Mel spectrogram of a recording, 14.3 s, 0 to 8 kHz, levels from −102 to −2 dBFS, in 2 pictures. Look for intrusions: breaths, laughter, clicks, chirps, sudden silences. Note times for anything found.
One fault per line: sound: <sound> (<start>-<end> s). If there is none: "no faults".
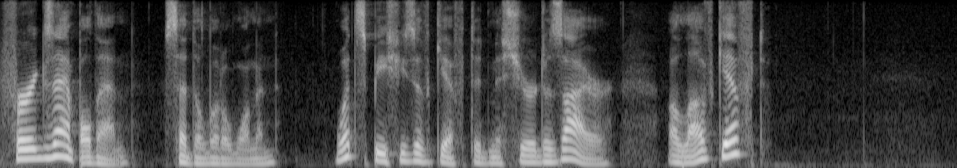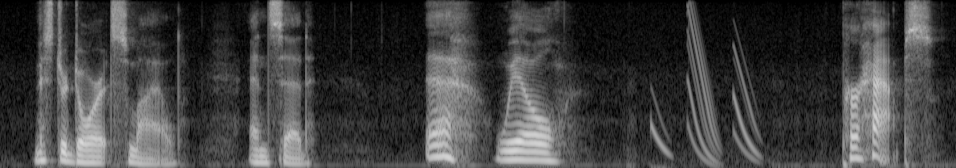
sound: chirp (12.1-12.9 s)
